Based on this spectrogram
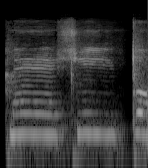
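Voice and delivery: MÉXICO slow, three even joined beats; counting out syllables. Shown as a demonstration. Teacher recalling first-grade counting, México in slow even syllables. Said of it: "a professora fazia contar".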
